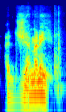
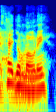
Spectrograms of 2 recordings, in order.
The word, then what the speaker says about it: Hegemony: Hegemany, in case you weren't sure how to pronounce that word, Dan. Um, it's not hegimony.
